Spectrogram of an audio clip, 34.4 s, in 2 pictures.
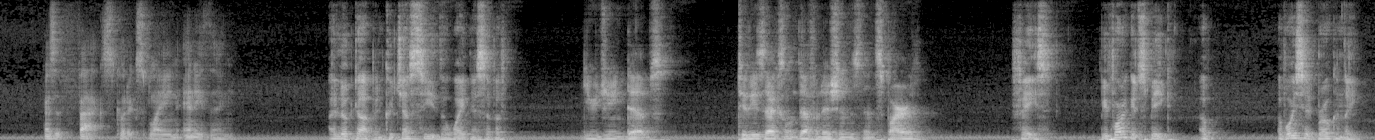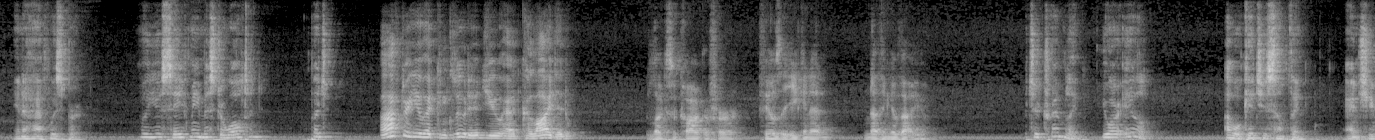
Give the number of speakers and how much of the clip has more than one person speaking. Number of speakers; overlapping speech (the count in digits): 3, no overlap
